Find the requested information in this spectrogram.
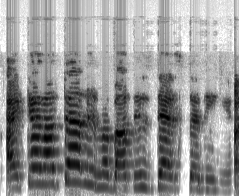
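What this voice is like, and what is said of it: Over-the-top Italian accent. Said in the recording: “I'm doing this over-the-top Italian accent”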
